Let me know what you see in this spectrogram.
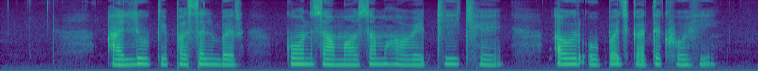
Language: Chhattisgarhi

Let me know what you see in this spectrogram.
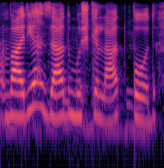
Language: Kashmiri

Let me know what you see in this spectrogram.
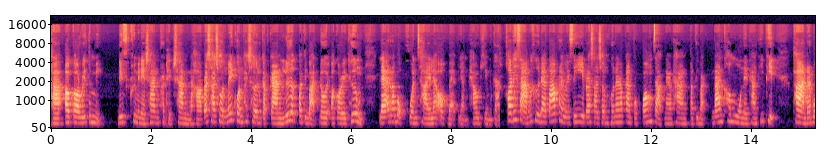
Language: Thai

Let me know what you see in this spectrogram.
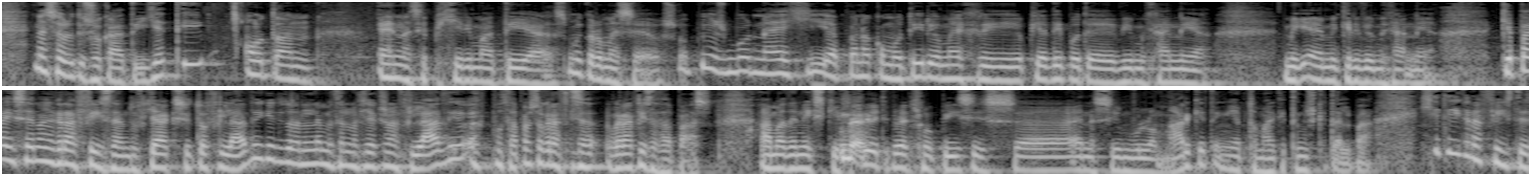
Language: Greek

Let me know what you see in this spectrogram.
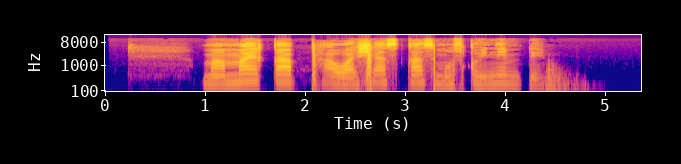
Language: Arequipa-La Unión Quechua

